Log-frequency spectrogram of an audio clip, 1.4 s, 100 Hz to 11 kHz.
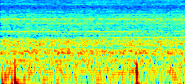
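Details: Heat gun running during repair of an Emotion-24 balneo bathtub with a water-damaged air pump motor that trips the power when switched on: a steady, even airy rush with no pitch wobble, rattle or change; the heat gun is blowing normally.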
